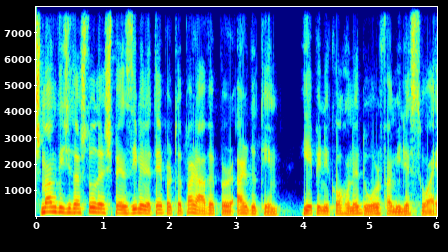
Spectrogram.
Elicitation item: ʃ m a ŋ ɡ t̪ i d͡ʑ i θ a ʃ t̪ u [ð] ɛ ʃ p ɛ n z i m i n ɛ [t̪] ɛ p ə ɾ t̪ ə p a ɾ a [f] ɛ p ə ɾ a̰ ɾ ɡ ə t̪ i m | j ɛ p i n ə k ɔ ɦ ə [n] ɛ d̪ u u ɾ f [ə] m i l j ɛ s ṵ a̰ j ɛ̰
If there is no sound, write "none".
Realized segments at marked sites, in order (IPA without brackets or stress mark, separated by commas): ð, t̪, v, n, a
